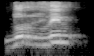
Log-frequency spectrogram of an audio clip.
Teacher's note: اب یہاں پر دیکھیے نوٹ اس میں ایک بتلایا گیا، را پر تشدید ہو اور اس سے پہلے کی حرکت کو نہیں دیکھیں گے، بلکہ را مشدد پر زیر ہو تو را کو باریک پڑھیں گے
